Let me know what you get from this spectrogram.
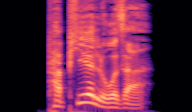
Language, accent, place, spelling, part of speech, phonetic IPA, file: German, Germany, Berlin, papierloser, adjective, [paˈpiːɐ̯ˌloːzɐ], De-papierloser.ogg
- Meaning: inflection of papierlos: 1. strong/mixed nominative masculine singular 2. strong genitive/dative feminine singular 3. strong genitive plural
